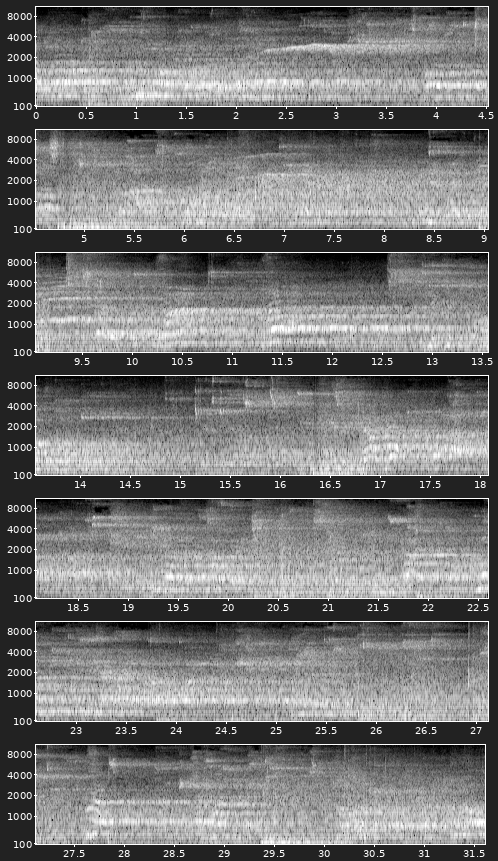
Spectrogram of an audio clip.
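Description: Futsal play echoing in a large sports hall: the ball being kicked and bouncing on the wooden floor, with players calling and shouting throughout.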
